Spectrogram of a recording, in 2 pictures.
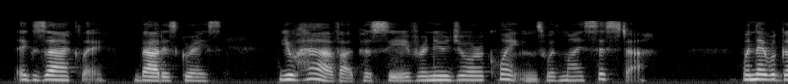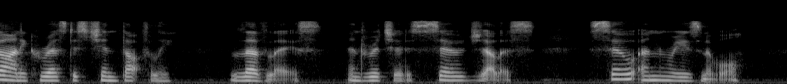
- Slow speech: Yes, slow, 120 wpm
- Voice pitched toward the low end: No, medium, 185 Hz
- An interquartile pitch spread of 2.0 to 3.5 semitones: Yes, average, 2.8 semitones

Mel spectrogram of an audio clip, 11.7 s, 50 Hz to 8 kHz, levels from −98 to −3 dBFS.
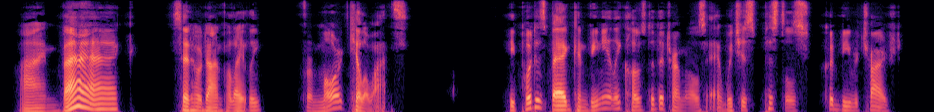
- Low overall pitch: Yes, low, 100 Hz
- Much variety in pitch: Yes, wide, 7.5 semitones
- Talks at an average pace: No, slow, 125 wpm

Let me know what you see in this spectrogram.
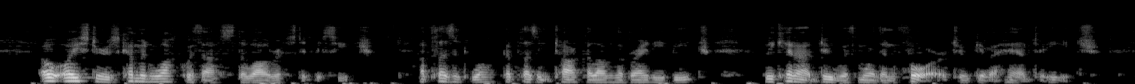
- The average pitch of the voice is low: Yes, low, 115 Hz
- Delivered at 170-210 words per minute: Yes, average, 180 wpm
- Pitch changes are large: Yes, wide, 6.1 semitones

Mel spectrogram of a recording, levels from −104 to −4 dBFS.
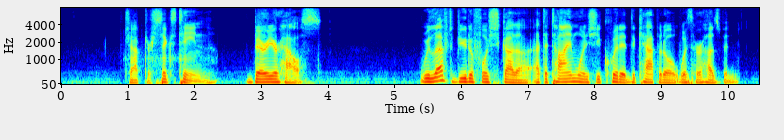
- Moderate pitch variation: Yes, average, 3.3 semitones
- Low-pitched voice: Yes, low, 110 Hz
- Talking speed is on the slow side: Yes, slow, 110 wpm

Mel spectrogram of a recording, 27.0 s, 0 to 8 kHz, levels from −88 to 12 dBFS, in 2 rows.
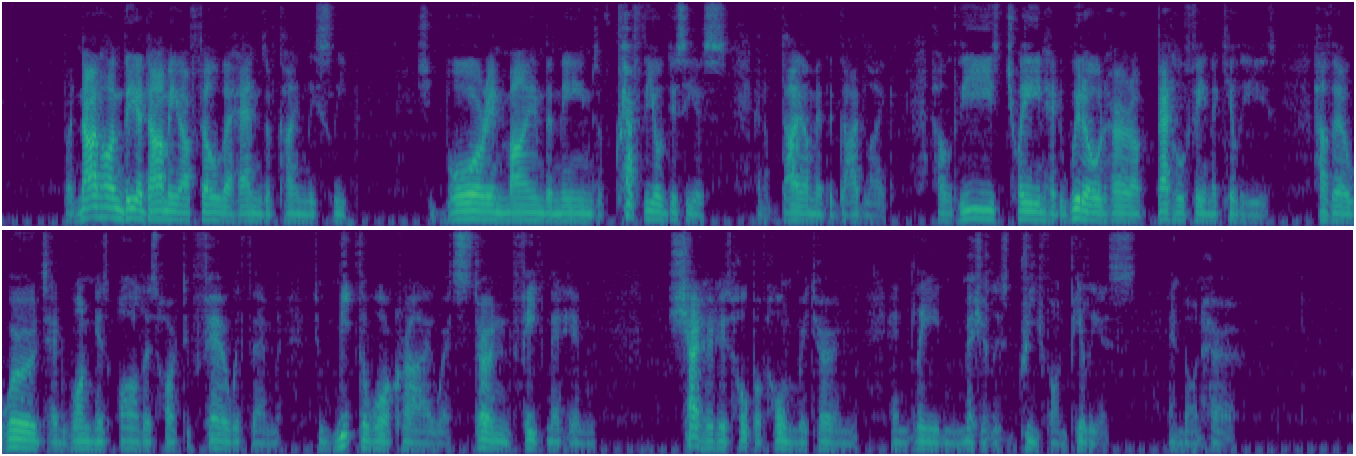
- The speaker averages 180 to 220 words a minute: No, average, 160 wpm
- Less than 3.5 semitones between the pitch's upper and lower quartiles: Yes, narrow, 2.6 semitones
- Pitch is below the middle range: Yes, very low, 90 Hz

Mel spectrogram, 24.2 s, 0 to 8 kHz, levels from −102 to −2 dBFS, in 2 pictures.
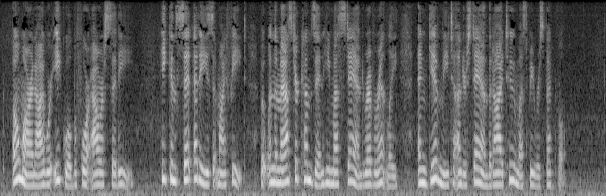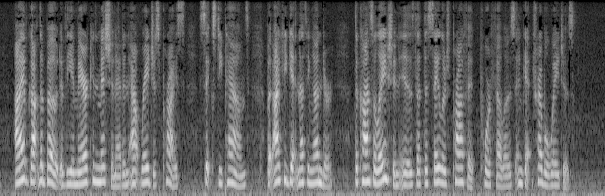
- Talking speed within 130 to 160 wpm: No, average, 175 wpm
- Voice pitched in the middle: No, high, 195 Hz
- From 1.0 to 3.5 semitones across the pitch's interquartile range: No, average, 4.0 semitones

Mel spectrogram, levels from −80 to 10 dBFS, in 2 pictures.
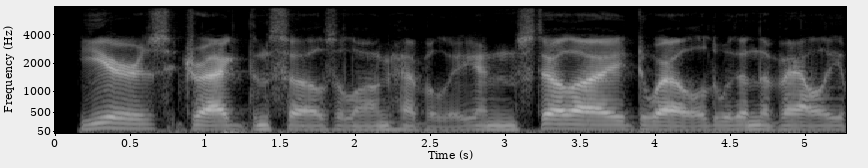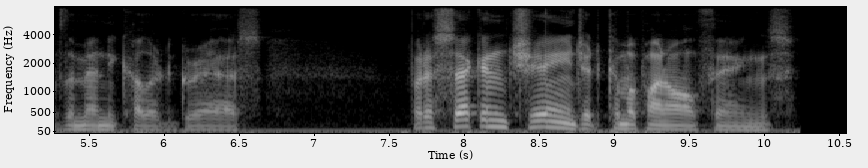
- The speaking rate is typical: Yes, average, 150 wpm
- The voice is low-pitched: Yes, very low, 90 Hz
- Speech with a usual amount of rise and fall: No, narrow, 2.3 semitones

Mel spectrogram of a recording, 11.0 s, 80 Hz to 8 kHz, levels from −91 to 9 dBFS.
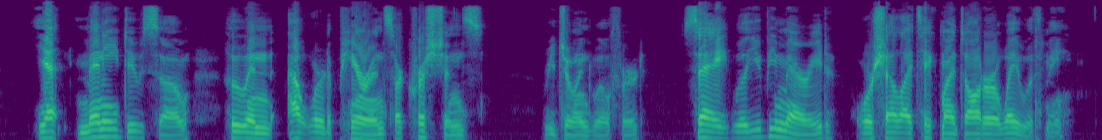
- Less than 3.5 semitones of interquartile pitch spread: No, average, 4.2 semitones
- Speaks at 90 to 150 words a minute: Yes, average, 145 wpm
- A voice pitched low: Yes, low, 120 Hz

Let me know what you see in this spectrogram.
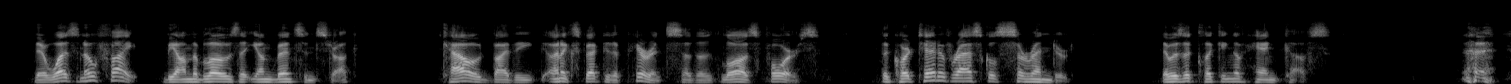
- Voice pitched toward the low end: Yes, low, 125 Hz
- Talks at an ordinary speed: No, slow, 125 wpm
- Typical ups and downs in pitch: Yes, average, 3.8 semitones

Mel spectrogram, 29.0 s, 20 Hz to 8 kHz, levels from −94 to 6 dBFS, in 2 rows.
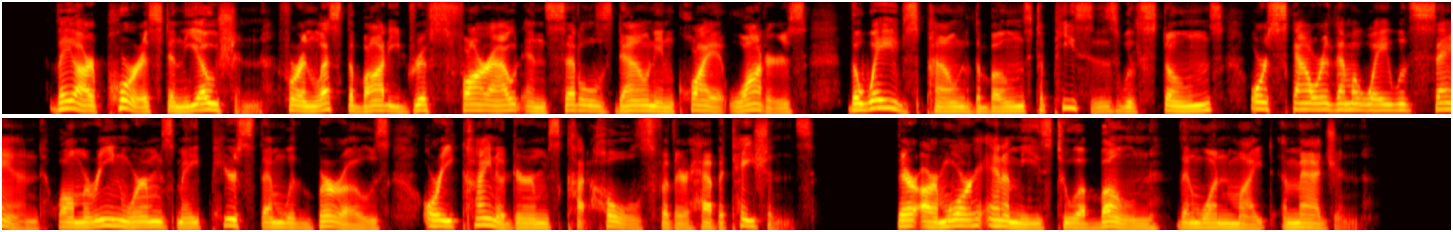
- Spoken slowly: Yes, slow, 125 wpm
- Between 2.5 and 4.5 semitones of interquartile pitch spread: No, average, 4.9 semitones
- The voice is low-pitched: Yes, low, 125 Hz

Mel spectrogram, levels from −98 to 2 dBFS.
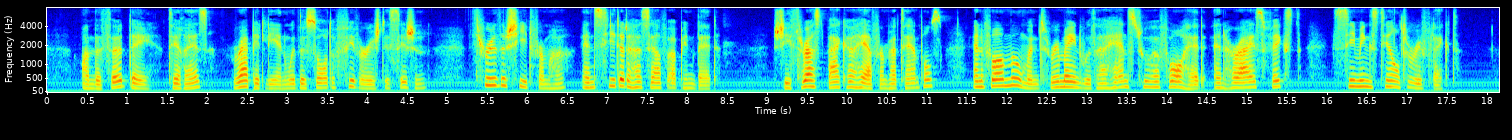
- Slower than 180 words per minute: Yes, average, 170 wpm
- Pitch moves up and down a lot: No, average, 4.5 semitones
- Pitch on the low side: No, medium, 180 Hz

